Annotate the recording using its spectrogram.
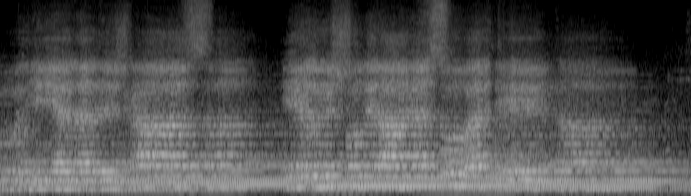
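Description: Male choir chanting a psalm in long held notes, with a few sung consonants cutting through.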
